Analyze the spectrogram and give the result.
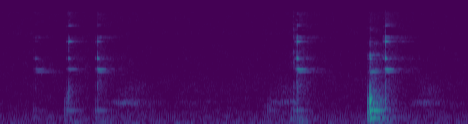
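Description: Long nails tap the outer wall of an empty, hollow white ceramic mug with gold lettering, standing on a wooden table. The taps come as several light, sparse clinks, each a short, bright ring with a mid-pitched body that fades quickly. The last tap is the loudest.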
